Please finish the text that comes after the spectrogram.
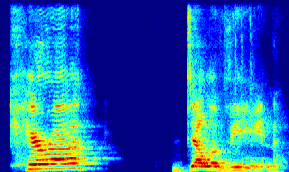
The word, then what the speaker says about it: Cara Delevingne: okay I can never say this girl's name Cara Delevingne I believe is how you say it I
